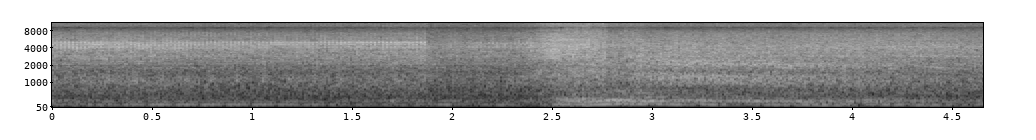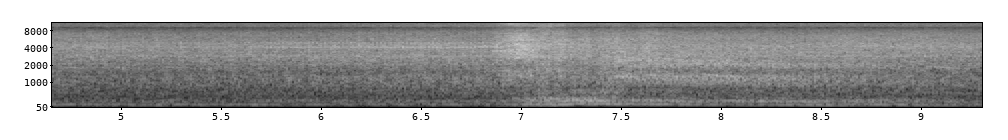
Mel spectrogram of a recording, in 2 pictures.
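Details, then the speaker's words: Pontiac Firebird with transplanted LS1 V8, first run in 25+ years, heard from outside after an exhaust leak fix: even idle with two clean rev blips, no leak puff or tick; alternator not charging. "Other than that, I consider that to be a successful first start, restart, I mean, successful first start."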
